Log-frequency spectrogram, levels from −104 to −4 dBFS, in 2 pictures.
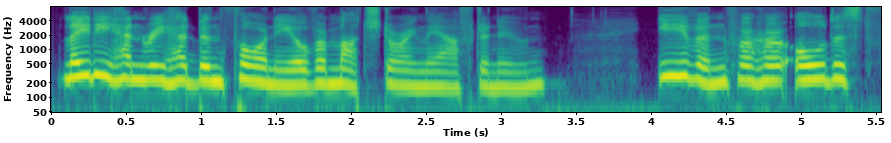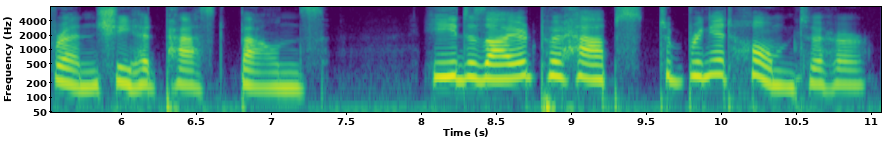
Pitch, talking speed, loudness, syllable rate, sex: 210 Hz, 150 wpm, -20 LUFS, 4.3 syllables/s, female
